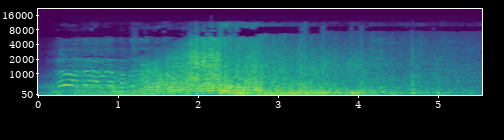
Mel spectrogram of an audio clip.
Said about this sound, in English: This video from Sunday showed one of these 63 bombings close up.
